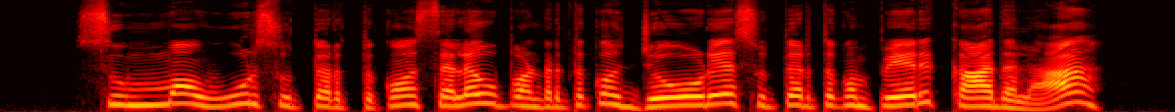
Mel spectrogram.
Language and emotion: Tamil, angry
